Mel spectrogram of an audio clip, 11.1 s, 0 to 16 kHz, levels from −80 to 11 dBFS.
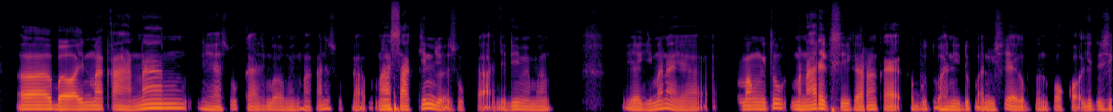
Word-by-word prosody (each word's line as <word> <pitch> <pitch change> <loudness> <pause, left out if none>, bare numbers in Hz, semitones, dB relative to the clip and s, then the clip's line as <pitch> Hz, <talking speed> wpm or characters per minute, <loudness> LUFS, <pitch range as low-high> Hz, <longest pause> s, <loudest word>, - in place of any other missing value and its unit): eee, 120 +1 +5
bawain 105 +1 +4
makanan, 125 +7 +2 0.2
ya 100 -6 -1
suka 105 -4 -5
sih 100 - -5
bawa 95 -1 -1
min 95 +4 -3
makanan 105 +5 -3
suka, - - -8
masakin 105 +5 +2
juga 100 - +1
suka - - -7
jadi 105 +1 -2
memang, 95 0 -2 0.7
ya 100 - +1
gimana 115 +8 +1
ya, 95 0 -2 0.4
emang 110 +1 +2
itu 140 +5 -1
menarik 115 +3 +4
sih, 100 +2 0
karena 100 +3 +1
kayak 95 -1 0
kebutuhan 100 -1 -2
hidup 95 +3 -1
manusia, 95 -1 0
kebutuhan 100 +1 -4
pokok 95 -2 -4
gitu 105 +2 -2
sih, 105 - -3
105 Hz, 165 wpm, -22 LUFS, 95-115 Hz, 0.7 s, eee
